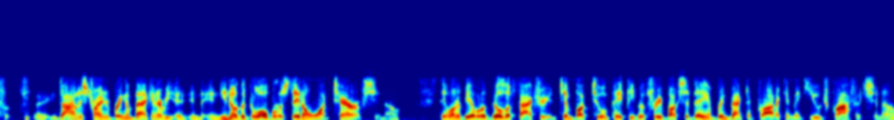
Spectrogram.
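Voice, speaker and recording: Speaking very fast, a man with an American accent uses a fairly high pitch. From United States. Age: 60s. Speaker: retired blue-collar worker. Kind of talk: casual chat. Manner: halting.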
